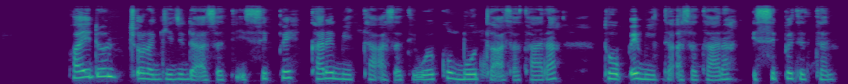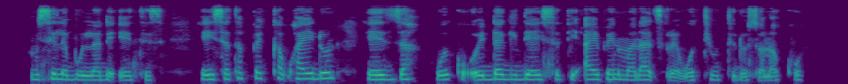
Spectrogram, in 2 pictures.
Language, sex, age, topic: Gamo, female, 18-24, government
